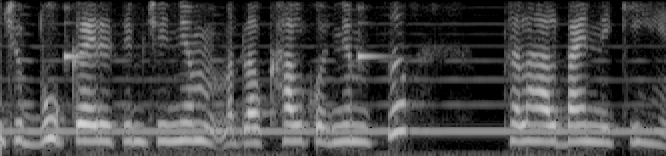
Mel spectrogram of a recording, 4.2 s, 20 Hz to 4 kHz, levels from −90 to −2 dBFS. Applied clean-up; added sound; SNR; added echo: none; Wind instrument, woodwind instrument + Marimba, xylophone; 11 dB; none.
